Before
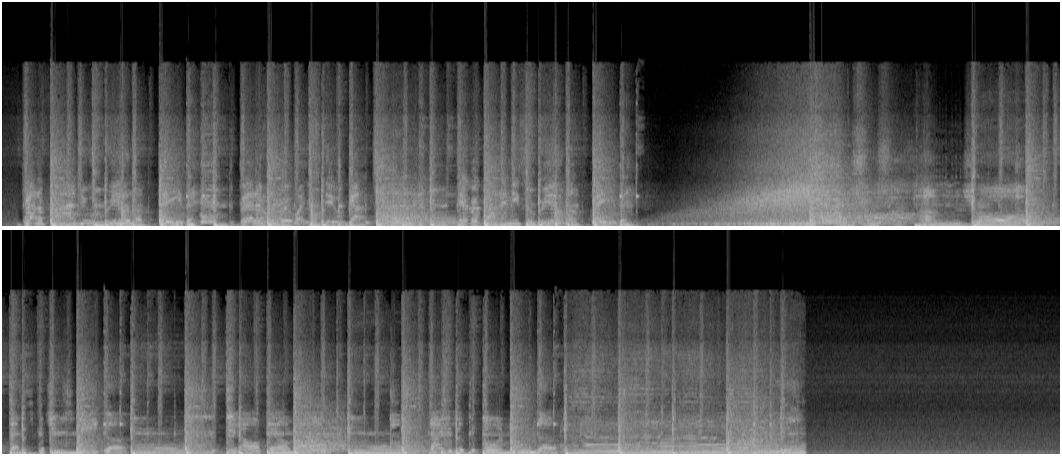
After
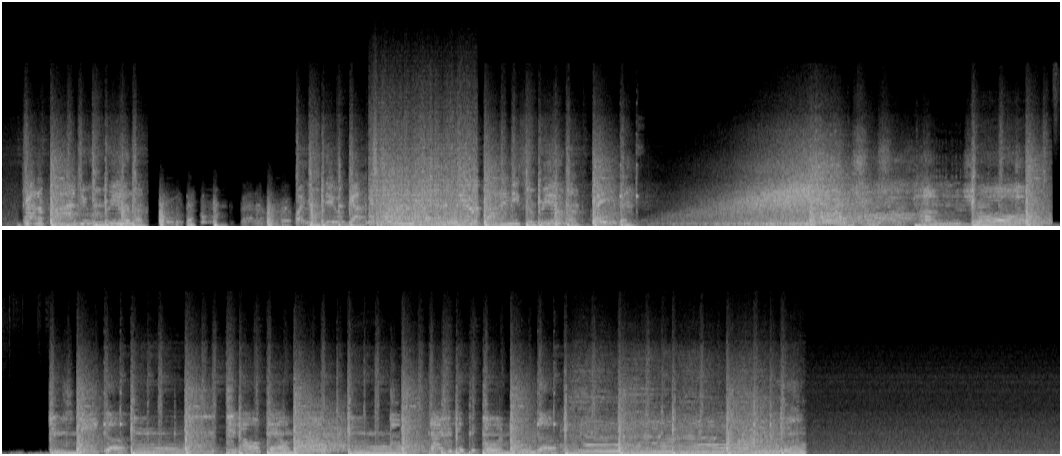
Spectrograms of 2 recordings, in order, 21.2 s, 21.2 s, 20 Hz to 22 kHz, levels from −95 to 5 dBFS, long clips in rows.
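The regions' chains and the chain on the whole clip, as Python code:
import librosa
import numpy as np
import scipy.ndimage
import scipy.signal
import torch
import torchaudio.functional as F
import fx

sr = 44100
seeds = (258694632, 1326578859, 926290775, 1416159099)

y = fx.chain(x, sr, fx.lowpass(hz=1900.0, slope=24),
    fx.upward_expand(threshold_db=-43.0, expansion=2.5), at=(1.45, 2.94))
y = fx.chain(y, sr, fx.clip_1bit(),
    fx.highpass(hz=140.0, slope=24),
    fx.comb(ms=3.9, depth=0.85), at=(3.66, 4.75))
y = fx.chain(y, sr, fx.cheby2_bandstop(low_hz=550.0, high_hz=5300.0, order=4, stop_db=70),
    fx.high_shelf(hz=12000.0, db=11.5),
    fx.over_compress(threshold_db=-41.0, ratio=-1.0), at=(10.49, 11.05))
y = scipy.signal.sosfilt(scipy.signal.butter(2, 5500.0, 'lowpass', fs=sr, output='sos'), y)
y = fx.low_shelf(y, sr, hz=340.0, db=-3.0)
y = y + 0.35 * np.pad(y, (int(6.1 * sr / 1000.0), 0))[:len(y)]
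y = y * 10.0 ** (-2.0 / 20.0)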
